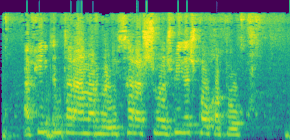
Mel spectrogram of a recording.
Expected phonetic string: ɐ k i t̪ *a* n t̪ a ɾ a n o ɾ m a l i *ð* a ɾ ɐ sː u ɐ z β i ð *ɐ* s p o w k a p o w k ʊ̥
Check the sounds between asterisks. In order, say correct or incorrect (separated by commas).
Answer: incorrect, incorrect, correct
